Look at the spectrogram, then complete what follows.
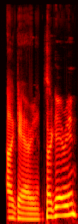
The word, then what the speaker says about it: Targaryen: Targaryen, there you go.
